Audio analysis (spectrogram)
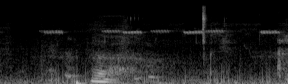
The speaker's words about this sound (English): You're playing crickets?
